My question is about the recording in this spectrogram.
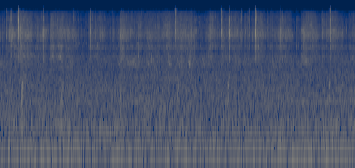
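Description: Fly line being stripped in fast, hand over hand, with the rod tucked under the arm: a quick, irregular string of short soft swishes and ticks as the line runs through the fingers and rod guides, over a low steady rumble.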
